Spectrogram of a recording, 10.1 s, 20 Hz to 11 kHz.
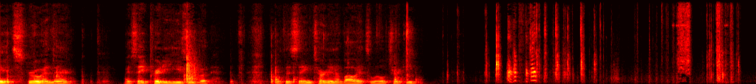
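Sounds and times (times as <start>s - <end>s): small metal parts rattling: 6.0s - 10.0s.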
